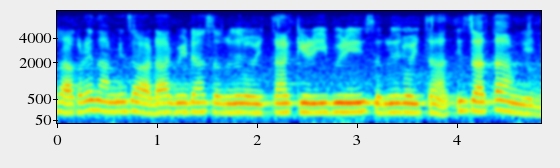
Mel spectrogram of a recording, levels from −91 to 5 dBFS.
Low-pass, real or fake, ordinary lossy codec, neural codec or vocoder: 7.2 kHz; real; Opus, 64 kbps; none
